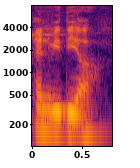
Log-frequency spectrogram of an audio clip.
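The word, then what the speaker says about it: Nvidia: तो आपका होगा एनविडिया। एन यहाँ साइलेंट होती है एक्चुअली, तो विदिया से बोलते हैं।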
